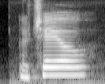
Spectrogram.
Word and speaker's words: Luceo: on the scottish motto lucio uh lucio excuse me let me let me go ahead and pronounce this latin better lucio which is i shine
